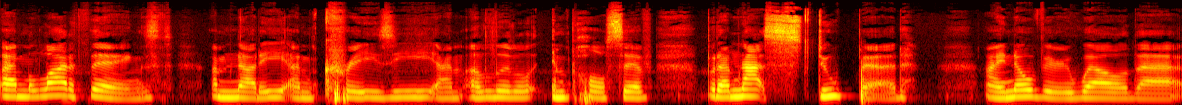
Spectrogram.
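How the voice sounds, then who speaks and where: On a very clean recording with a silent background, an ordinary speaking voice proceeds fairly slowly with fairly even intonation. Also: woman. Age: 60s. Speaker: podcast co-host with Alzheimer's. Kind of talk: casual chat.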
